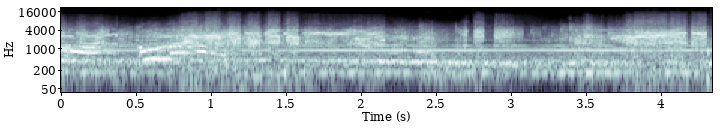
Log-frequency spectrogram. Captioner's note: shrews screech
